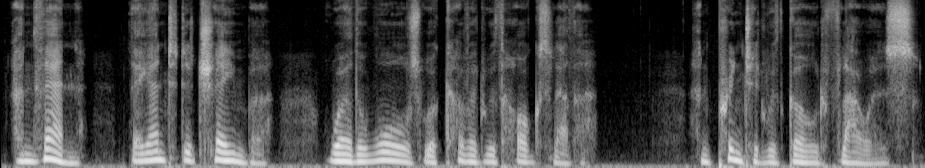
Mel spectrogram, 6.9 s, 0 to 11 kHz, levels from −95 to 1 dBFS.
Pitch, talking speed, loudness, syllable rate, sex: 125 Hz, 165 wpm, -18 LUFS, 5.5 syllables/s, male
